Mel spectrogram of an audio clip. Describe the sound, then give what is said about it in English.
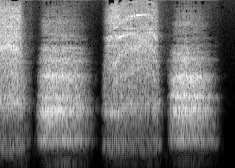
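Four hissing breaths drawn in through pursed lips, as if sipping through a straw, during a morning breathing exercise. Each is a sharp, airy rush lasting about a quarter to half a second, separated by brief silences. “I like to breathe sort of like I'm sipping through a straw.”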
